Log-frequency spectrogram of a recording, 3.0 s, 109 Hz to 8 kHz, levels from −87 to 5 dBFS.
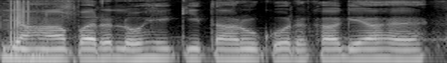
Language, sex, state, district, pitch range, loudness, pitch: Hindi, male, Uttar Pradesh, Shamli, 140-145 Hz, -23 LUFS, 145 Hz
